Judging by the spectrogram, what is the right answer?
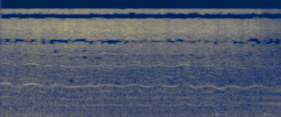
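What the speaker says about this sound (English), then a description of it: "Now we're just scuffing up the bottom." The aluminum-free bottom of a skiff is scuffed and roughed up with a power sander before mounting a live well, giving a continuous close abrasive grinding whir with slight wavering pitch and no voices.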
